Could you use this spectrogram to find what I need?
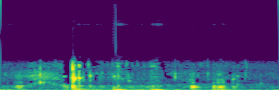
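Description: Air bubbles gurgle underwater.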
